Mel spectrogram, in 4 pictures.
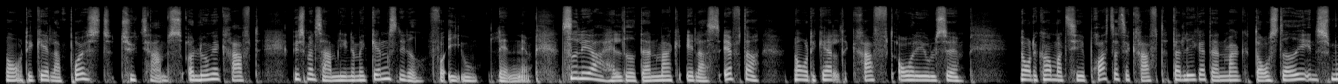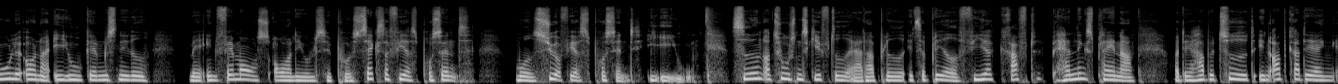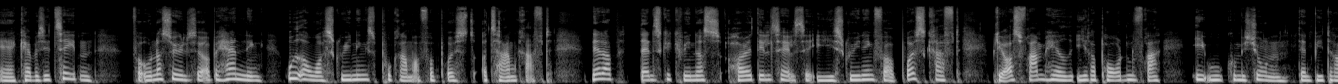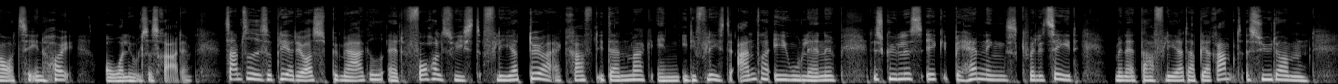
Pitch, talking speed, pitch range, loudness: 200 Hz, 150 wpm, 185-220 Hz, -19 LUFS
